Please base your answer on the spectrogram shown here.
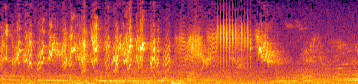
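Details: Swallow twittering with rapid, irregular high chirps, a short buzzy rattle near the middle and more scattered notes after it, against a faint steady hum.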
